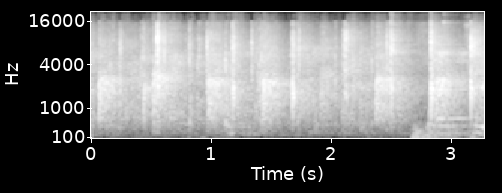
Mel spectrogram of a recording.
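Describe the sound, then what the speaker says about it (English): Scattered applause for Rotarian St. Riemann at a Rotary club gathering, with rhythmic bursts of clapping from a small group, fairly close and moderately loud, and a voice briefly heard near the end. "A round of applause for St."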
